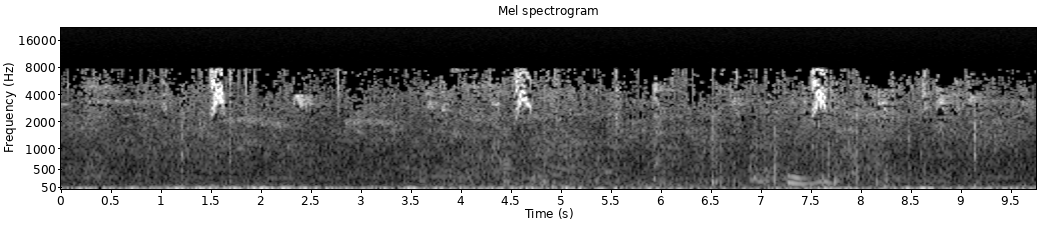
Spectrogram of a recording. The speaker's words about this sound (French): Donc là, il y a un moineau, le tic tic. Là, c'est des moineaux domestiques. Alors, c'est une espèce très grégaire qui vit en groupe.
